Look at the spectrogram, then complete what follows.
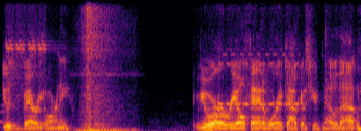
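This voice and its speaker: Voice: sits low, fairly even intonation, normal speed, background noise. A player in a card game, talking casually and sarcastically with friends, given to mock despair. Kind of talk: casual gaming chat.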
